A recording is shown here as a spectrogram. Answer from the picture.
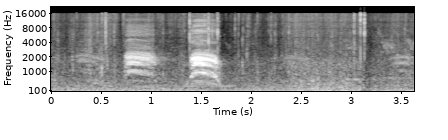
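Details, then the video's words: Crows feeding together: two loud, grating caws in quick succession, the second stronger, followed by quieter background noise and a faint click. "Crow Sounds"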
